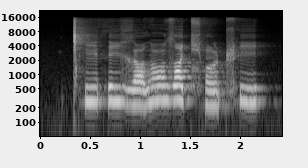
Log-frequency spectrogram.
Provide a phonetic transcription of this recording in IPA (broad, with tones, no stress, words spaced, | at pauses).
ǀʰĩ˦θi˦ ɣœ˨ðˤõ˦zˤɛ˦ t͡ɕʰõ˨ʈ͡ʂʰi˦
